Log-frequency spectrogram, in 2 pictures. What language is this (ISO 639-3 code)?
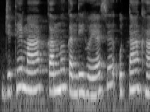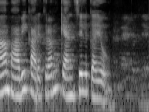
snd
